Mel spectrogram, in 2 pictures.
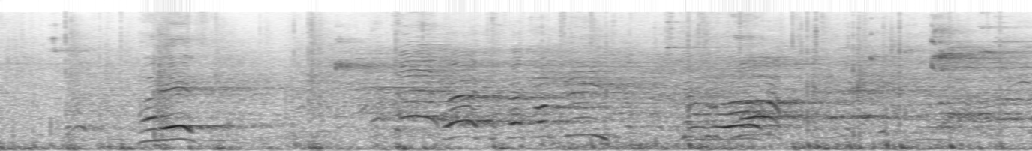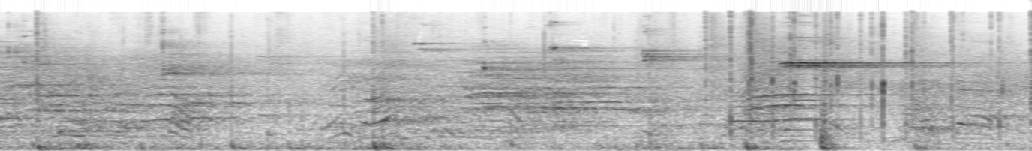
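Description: Girls shout and call out to each other in a large echoing gym.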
